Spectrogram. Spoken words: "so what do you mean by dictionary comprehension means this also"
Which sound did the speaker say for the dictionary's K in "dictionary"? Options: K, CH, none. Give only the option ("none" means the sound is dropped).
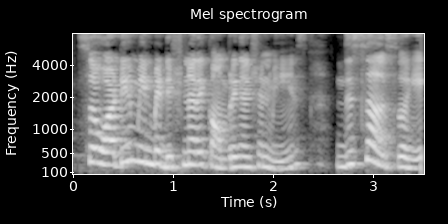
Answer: none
